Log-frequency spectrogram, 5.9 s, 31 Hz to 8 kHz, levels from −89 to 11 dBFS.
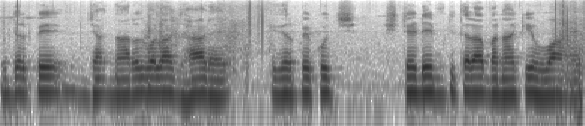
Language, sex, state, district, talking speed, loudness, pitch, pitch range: Hindi, male, Haryana, Jhajjar, 145 wpm, -17 LUFS, 130 Hz, 125-135 Hz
